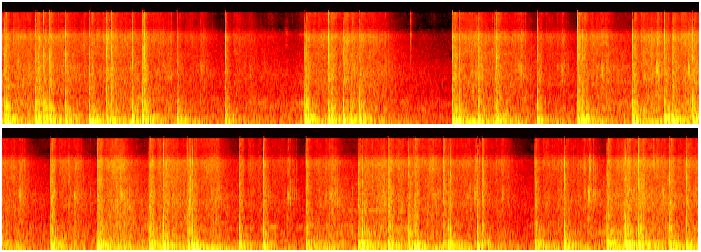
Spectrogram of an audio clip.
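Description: Vedikettu fireworks display: a rapid, unbroken barrage of exploding firecrackers and shells, many bangs a second. It thins out briefly about four seconds in, then bursts back in suddenly.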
